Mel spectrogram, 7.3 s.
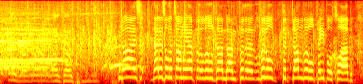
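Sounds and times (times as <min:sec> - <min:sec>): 
cheering whoop: 0:00.0 - 0:02.9
live audience applause: 0:00.0 - 0:07.2
speech: 0:01.2 - 0:01.7, 0:02.3 - 0:07.2.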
